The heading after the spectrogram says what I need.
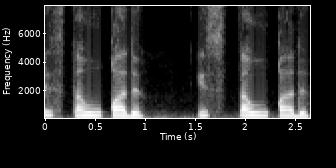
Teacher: یہاں پر ایک چیز سے آپ کو سمجھاتی ہوں کہ جب ہم کسی حرف پر وقف کریں گے، اب بظاہر مثال کے طور پر آپ یہ لفظ دیکھیے، استوقد دال پہ زبر ہے، ان کیس یہاں مجھے وقف کرنا ہے، مثلہم کمثل الذی استوقد نارا، اب میں نارا کی بجائے استوقد پہ وقف کرنا چاہ رہی ہوں تو دال ساکن ہوگا، اس صورت میں یہاں پر قلقلہ کیا جائے گا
